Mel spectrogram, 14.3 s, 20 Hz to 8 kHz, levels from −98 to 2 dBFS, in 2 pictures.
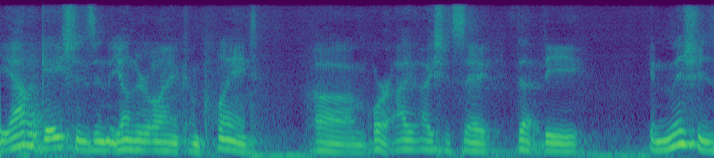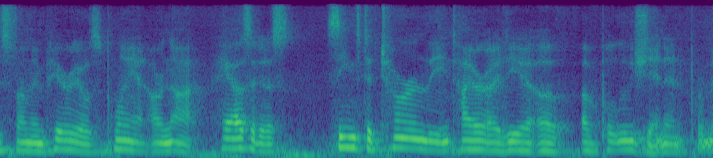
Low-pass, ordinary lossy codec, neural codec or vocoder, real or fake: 7.2 kHz; AAC, 48 kbps; codec, 16 kHz in and 24 kHz out, 0.9 kbps, LongCat-Audio-Codec, fine tuned four codebook decoder; fake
